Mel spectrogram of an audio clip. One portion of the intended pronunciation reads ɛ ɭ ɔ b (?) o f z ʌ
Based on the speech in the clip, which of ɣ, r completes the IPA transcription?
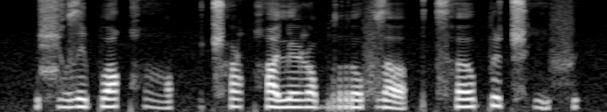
r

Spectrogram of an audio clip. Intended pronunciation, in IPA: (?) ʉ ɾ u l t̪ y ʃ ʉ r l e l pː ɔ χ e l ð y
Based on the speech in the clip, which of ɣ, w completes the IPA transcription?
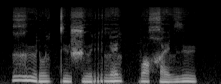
ɣ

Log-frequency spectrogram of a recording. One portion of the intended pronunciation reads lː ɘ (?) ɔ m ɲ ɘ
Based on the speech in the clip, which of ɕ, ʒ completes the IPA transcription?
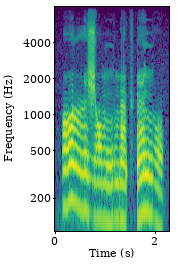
ʒ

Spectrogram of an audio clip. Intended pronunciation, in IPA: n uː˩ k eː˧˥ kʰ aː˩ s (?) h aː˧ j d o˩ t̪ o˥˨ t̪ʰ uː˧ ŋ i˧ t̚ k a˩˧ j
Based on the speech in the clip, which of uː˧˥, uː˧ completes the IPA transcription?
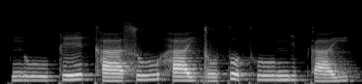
uː˧˥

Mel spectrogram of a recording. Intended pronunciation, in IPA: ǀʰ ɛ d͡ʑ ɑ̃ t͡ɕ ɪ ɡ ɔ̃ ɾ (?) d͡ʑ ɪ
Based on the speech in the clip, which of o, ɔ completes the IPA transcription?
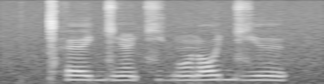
ɔ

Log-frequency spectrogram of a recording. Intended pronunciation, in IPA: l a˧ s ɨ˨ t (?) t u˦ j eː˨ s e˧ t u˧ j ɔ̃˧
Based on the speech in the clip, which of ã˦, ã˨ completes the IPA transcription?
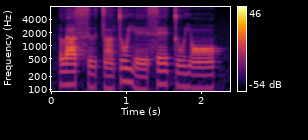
ã˨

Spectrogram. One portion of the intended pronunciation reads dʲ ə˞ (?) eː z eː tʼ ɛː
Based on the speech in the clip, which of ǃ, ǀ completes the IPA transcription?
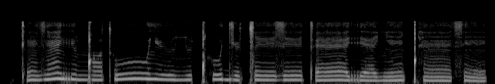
ǀ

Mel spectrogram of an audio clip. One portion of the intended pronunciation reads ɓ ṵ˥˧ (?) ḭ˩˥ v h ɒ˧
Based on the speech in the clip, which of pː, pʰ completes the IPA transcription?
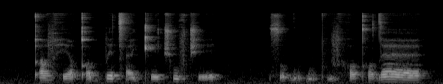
pʰ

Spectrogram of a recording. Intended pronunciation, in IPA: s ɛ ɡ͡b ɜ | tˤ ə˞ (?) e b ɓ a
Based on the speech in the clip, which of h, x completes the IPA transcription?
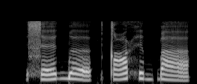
h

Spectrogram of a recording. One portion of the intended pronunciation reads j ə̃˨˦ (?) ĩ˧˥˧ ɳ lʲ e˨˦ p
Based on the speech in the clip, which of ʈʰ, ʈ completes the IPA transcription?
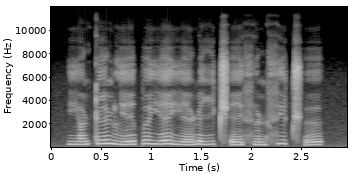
ʈ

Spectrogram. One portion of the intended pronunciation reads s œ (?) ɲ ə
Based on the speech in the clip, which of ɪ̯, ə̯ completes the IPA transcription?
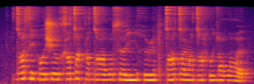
ɪ̯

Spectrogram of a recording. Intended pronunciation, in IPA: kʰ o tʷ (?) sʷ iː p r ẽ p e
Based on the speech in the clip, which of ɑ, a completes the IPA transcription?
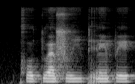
a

